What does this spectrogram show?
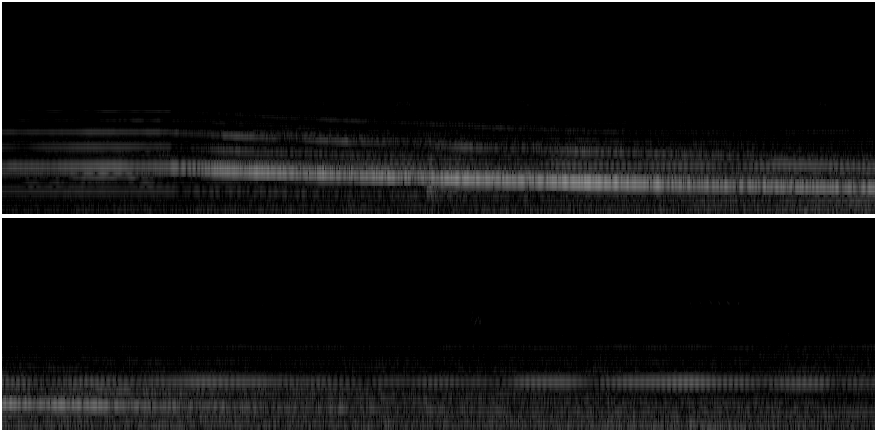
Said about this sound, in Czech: Kdesi v dálce zní siréna záchranné služby, ale z paneláku nikdo nevybíhá.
